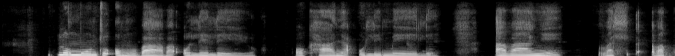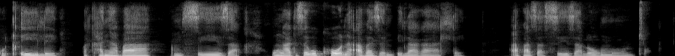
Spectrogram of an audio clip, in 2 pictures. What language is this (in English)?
North Ndebele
